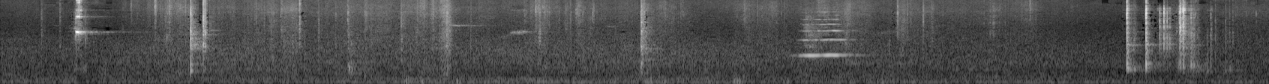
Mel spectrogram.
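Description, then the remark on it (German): A cast iron door swings shut with a series of sharp metallic clanks and clicks, one blow leaving a bright, ringing tone, over a steady low rumble with no talking. “So, gusseiserne Tür. Schließen kann er hier, das hört sich auch sehr schön an.”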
